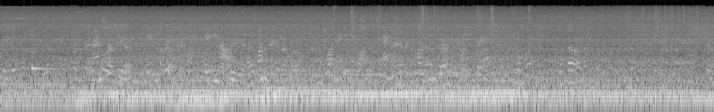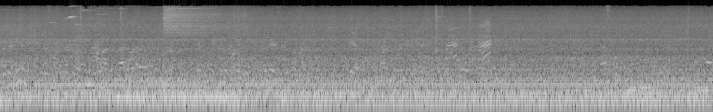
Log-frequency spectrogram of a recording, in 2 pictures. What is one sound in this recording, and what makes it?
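A bus engine idles with a low, steady rumble close by.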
